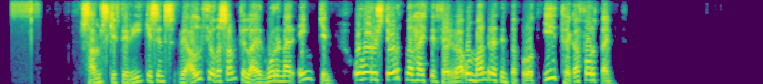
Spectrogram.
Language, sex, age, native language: Icelandic, male, 30-39, Icelandic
